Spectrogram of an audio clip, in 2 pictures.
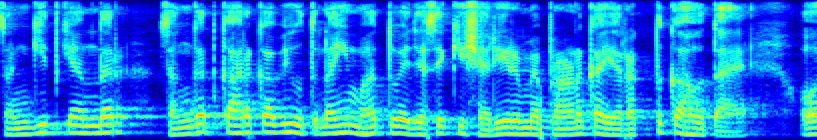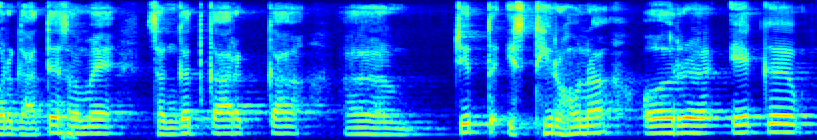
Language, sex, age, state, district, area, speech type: Hindi, male, 30-45, Madhya Pradesh, Ujjain, urban, spontaneous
